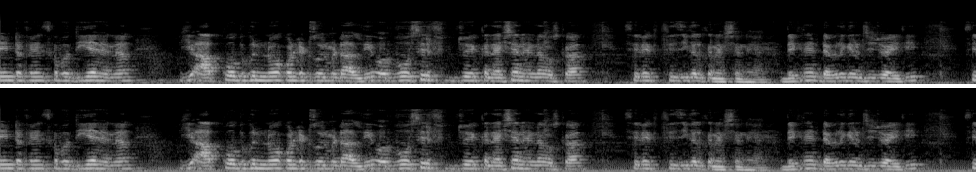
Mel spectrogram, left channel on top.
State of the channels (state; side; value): noise; right; hum, 15 dB below the sound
